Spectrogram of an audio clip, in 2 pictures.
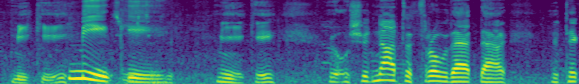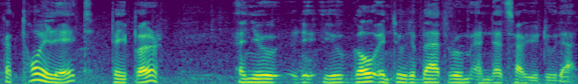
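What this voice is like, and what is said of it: Quotes someone with a foreign accent. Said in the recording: “Accent too, of course.”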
